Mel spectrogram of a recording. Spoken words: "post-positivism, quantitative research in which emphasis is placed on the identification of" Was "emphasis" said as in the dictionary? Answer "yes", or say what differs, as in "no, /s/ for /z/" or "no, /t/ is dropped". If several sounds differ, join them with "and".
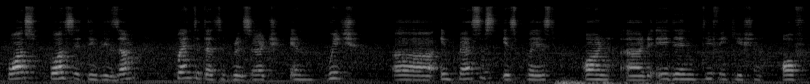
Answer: no, /p/ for /f/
